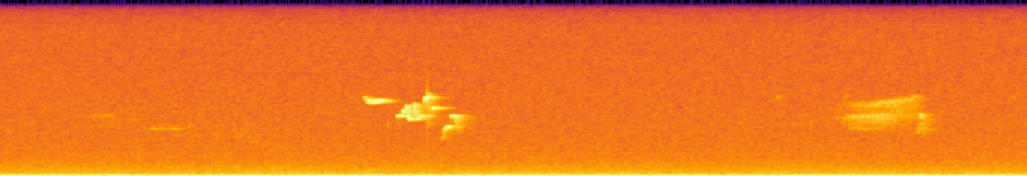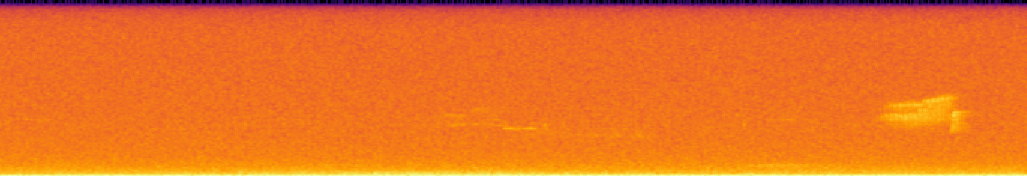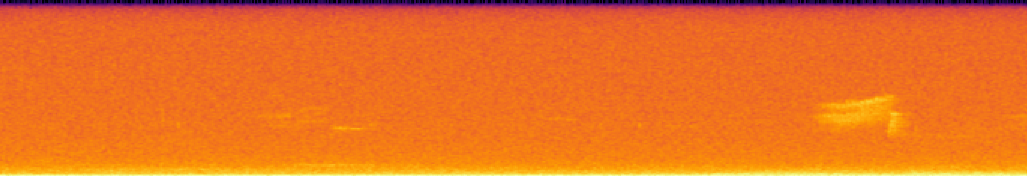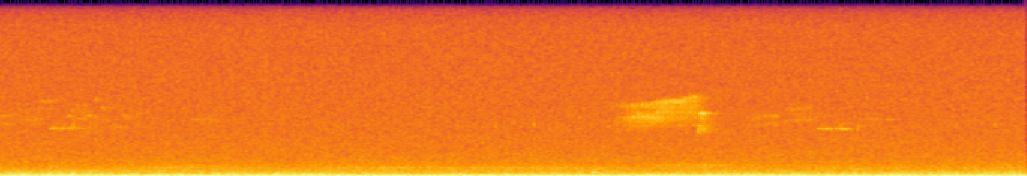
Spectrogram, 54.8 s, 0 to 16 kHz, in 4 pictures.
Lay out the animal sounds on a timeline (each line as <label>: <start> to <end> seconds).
Black-throated Green Warbler (Setophaga virens): 1.1 to 2.5 seconds
Brown Creeper (Certhia americana): 4.8 to 6.4 seconds
Northern Parula (Setophaga americana): 11.2 to 12.4 seconds
Black-throated Green Warbler (Setophaga virens): 19.6 to 21.0 seconds
Northern Parula (Setophaga americana): 25.3 to 26.7 seconds
Black-throated Green Warbler (Setophaga virens): 30.8 to 32.5 seconds
Northern Parula (Setophaga americana): 38.2 to 39.5 seconds
Black-throated Green Warbler (Setophaga virens): 40.9 to 42.3 seconds
Northern Parula (Setophaga americana): 49.3 to 50.6 seconds
Black-throated Green Warbler (Setophaga virens): 51.3 to 52.6 seconds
